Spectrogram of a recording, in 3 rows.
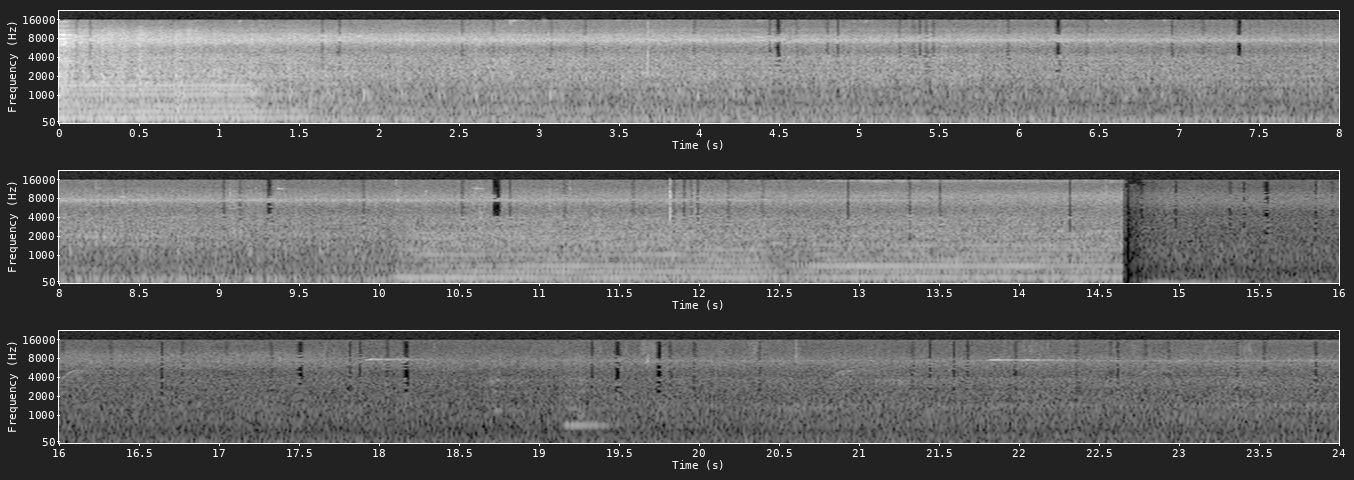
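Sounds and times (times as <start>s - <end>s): long steady train horn: 0.0s - 2.4s, 9.7s - 14.7s, 19.1s - 19.7s
train rumble: 0.0s - 14.7s.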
